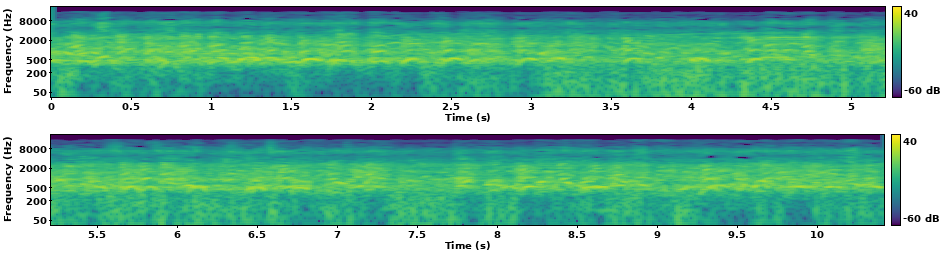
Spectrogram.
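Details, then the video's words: Many dogs at a shelter bark together to greet arriving visitors, a dense overlapping chorus of sharp barks and yips running without pause through the whole stretch, with no single voice standing clear. "روحنا ملجئ كلاب ... شوف الكلاب استقبلتنا ازاي"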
